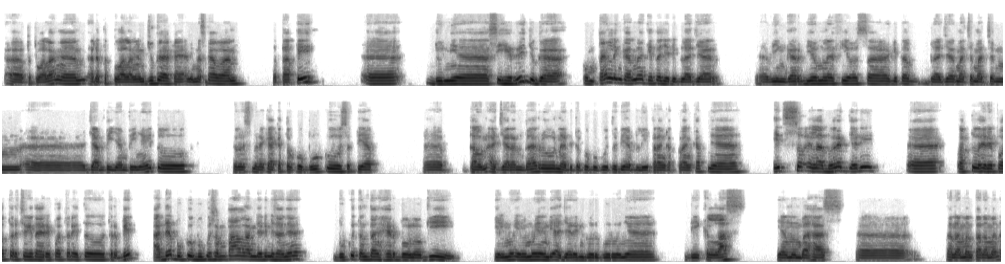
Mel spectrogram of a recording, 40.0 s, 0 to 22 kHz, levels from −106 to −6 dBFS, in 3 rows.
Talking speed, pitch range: 110 wpm, 120-140 Hz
